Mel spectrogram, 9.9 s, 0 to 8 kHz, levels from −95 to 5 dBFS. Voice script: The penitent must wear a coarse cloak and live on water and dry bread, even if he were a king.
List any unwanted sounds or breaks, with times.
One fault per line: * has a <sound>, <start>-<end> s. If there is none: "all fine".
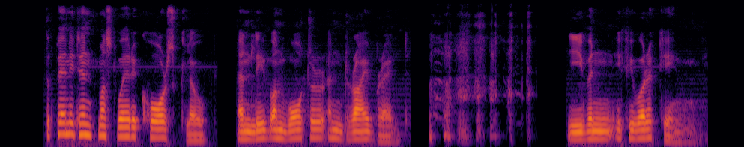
* has a laugh, 5.7-7.3 s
